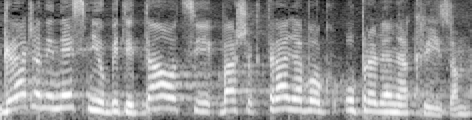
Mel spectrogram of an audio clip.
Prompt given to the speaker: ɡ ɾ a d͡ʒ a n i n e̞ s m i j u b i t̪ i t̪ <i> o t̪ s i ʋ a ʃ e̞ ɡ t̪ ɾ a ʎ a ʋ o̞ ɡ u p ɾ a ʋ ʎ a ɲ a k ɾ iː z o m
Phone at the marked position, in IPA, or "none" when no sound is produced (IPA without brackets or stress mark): a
